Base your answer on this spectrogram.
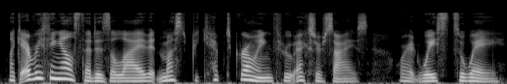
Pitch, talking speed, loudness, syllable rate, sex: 170 Hz, 200 wpm, -19 LUFS, 6.3 syllables/s, female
